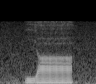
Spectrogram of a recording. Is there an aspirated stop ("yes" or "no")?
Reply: no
